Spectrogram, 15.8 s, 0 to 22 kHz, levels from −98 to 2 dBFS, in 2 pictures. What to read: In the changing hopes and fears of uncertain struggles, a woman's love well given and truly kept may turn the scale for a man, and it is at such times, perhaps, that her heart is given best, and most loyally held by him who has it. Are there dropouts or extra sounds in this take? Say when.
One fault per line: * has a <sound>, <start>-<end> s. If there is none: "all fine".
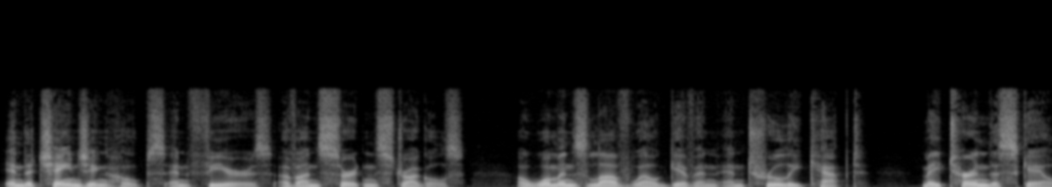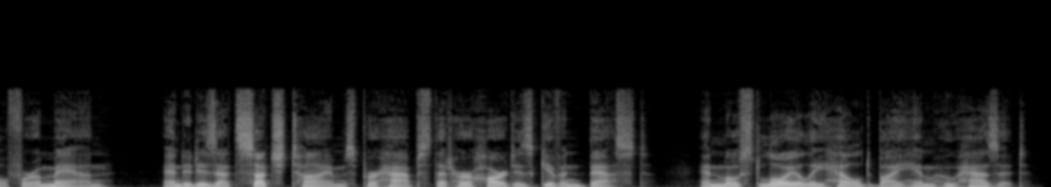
all fine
